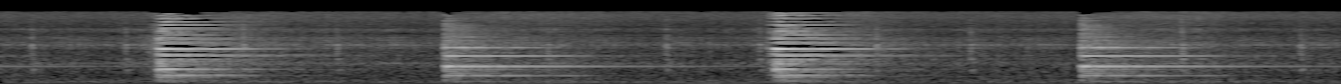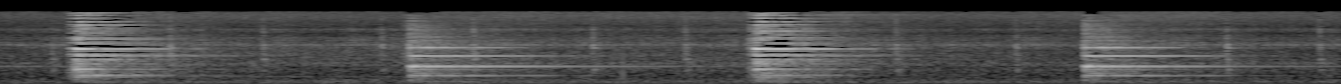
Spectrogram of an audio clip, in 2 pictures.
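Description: Antique Art Nouveau wall clock striking the hour at six o'clock on two gongs. Two different tones alternate in a bim-bam pattern, one stroke about every second and a half, each ringing out and fading.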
